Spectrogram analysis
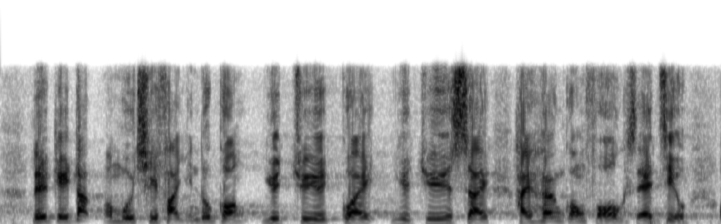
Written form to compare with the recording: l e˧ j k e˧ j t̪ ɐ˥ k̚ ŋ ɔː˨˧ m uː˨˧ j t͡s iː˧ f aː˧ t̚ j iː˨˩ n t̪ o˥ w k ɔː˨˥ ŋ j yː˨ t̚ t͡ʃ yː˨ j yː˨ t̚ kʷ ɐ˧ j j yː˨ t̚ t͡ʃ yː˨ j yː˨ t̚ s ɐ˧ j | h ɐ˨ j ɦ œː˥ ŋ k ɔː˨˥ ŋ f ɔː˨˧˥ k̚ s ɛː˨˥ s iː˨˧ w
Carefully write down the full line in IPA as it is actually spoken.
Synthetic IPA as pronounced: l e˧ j k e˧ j t̪ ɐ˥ k̚ ŋ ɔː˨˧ m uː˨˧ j t͡sʰ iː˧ f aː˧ t̚ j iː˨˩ n t̪ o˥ w k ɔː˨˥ ŋ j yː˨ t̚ t͡ʃ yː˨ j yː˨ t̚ kʷ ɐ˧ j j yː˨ t̚ t͡ʃ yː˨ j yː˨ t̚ s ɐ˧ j | h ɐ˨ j ɦ œː˥ ŋ k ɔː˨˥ ŋ f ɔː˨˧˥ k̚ s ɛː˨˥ t͡s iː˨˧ w

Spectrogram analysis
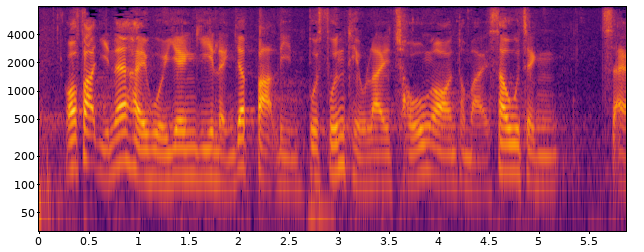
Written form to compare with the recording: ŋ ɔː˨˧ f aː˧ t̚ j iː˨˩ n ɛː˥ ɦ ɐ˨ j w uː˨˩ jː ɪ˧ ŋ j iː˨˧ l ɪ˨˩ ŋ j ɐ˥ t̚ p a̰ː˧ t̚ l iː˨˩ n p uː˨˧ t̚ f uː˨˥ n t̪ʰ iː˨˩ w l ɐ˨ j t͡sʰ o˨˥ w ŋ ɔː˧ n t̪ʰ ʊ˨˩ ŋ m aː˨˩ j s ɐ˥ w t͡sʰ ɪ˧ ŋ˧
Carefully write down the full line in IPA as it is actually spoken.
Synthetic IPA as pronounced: ŋ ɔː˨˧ f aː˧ t̚ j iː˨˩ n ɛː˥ ɦ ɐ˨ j w uː˨˩ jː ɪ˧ ŋ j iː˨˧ l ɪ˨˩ ŋ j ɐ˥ t̚ p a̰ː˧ t̚ l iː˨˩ n p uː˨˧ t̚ f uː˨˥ n t̪ʰ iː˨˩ w l ɐ˨ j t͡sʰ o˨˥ w ŋ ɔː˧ n t̪ʰ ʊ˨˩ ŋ m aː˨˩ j s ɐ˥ w t͡s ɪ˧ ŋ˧

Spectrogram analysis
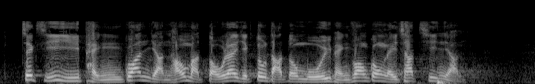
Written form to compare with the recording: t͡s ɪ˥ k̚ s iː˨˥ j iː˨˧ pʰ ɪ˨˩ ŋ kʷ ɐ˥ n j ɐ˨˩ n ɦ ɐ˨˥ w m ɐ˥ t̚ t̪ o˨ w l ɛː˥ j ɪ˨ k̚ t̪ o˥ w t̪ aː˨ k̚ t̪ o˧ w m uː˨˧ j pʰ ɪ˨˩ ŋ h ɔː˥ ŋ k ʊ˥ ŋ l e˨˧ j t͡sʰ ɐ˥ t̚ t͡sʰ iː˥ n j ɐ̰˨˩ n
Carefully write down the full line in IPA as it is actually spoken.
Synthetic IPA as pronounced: t͡s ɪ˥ k̚ s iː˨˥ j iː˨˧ pʰ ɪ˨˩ ŋ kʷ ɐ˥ n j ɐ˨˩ n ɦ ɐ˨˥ w m ɐ˨ t̚ t̪ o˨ w l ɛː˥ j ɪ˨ k̚ t̪ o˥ w t̪ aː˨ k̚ t̪ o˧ w m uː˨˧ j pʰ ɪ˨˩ ŋ f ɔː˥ ŋ k ʊ˥ ŋ l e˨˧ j t͡sʰ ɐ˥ t̚ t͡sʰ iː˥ n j ɐ̰˨˩ n

